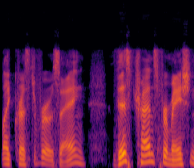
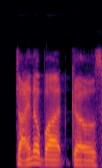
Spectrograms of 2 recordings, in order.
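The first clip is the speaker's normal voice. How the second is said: ordinary talk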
